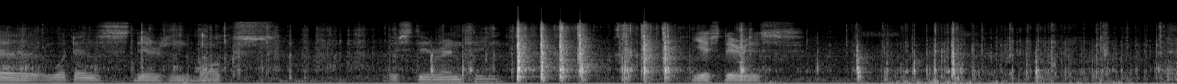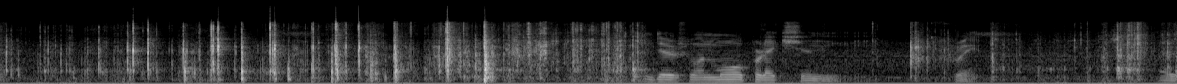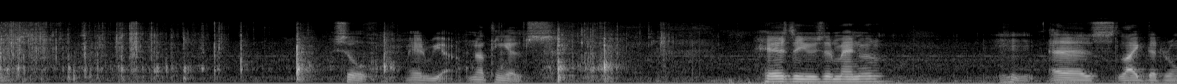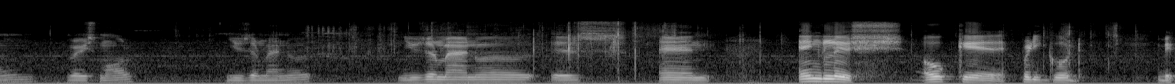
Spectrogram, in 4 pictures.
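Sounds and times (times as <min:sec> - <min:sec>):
handling box and paper: 0:00.0 - 0:18.6, 0:20.9 - 0:30.5, 0:37.1 - 0:42.4, 0:45.6 - 0:46.8
plastic box clicks and knocks: 0:05.1 - 0:07.5, 0:11.8 - 0:17.0.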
